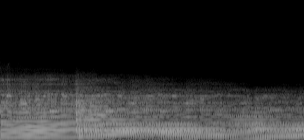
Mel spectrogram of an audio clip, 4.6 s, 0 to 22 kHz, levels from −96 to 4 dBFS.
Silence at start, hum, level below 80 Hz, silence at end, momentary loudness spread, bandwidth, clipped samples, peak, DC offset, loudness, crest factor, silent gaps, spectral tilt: 0 s; none; -50 dBFS; 0 s; 6 LU; 3.1 kHz; under 0.1%; -22 dBFS; under 0.1%; -39 LUFS; 16 dB; none; -12.5 dB/octave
